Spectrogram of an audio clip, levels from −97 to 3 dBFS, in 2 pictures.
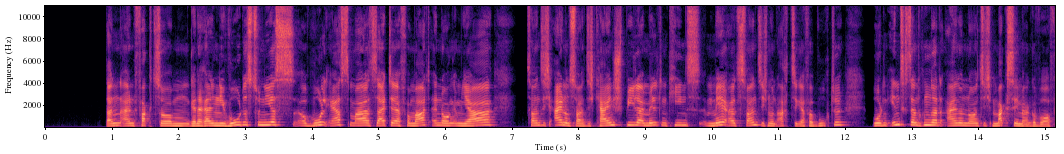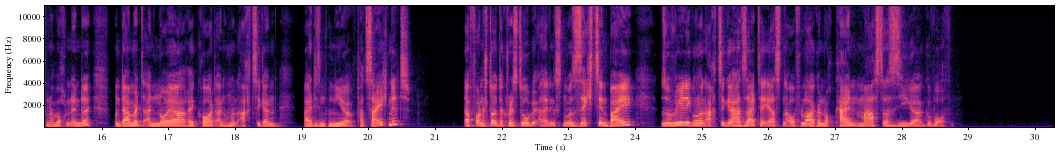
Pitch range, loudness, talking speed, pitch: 175-210 Hz, -21 LUFS, 125 wpm, 190 Hz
